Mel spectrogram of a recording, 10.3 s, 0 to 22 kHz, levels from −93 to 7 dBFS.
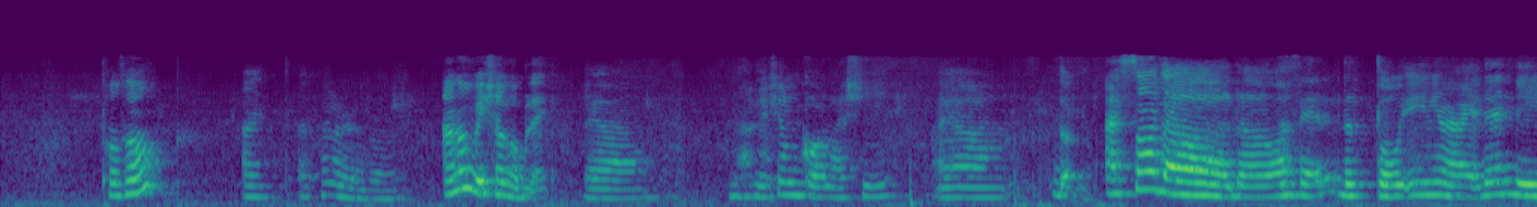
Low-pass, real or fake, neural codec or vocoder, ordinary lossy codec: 7.2 kHz; fake; codec, 16 kHz, 4 kbps, X-Codec, HuBERT features, trained on balanced general audio; MP3, 64 kbps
